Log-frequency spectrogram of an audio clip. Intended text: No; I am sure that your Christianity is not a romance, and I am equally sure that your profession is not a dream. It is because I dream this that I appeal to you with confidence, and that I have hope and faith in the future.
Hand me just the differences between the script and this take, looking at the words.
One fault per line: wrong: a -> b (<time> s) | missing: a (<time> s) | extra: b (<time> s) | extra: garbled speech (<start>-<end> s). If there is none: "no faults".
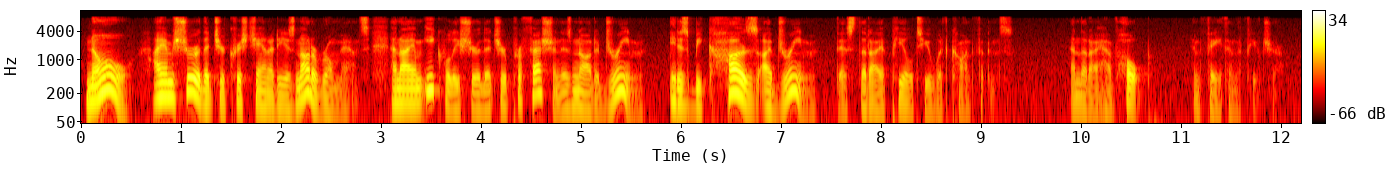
no faults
